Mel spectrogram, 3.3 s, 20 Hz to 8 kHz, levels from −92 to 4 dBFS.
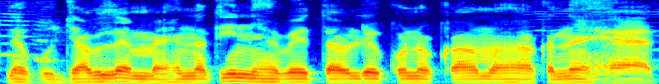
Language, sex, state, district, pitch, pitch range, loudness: Maithili, male, Bihar, Madhepura, 105 Hz, 100-110 Hz, -14 LUFS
